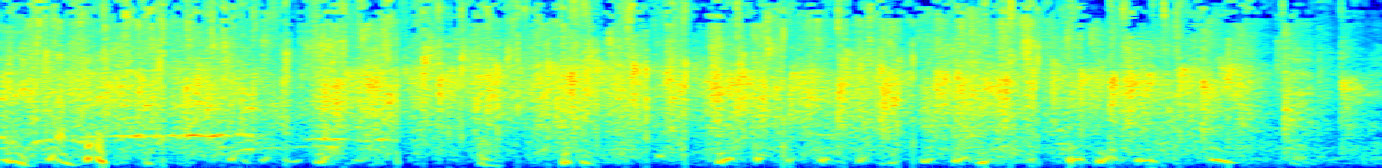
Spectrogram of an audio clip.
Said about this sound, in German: Da gibt man einen Beifall, einen Applaus, oder? Und wenn wir sagen, Jesus ist auferstanden, dann? Ja.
